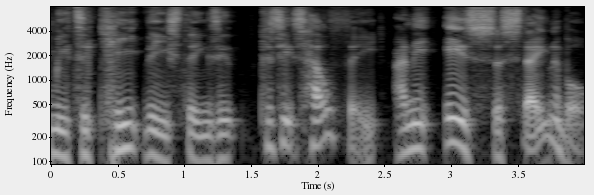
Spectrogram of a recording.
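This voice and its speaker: On a very clean recording with a silent background, a man uses a plain, everyday voice with a fairly high pitch and lively intonation. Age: 40s. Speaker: weight loss podcaster. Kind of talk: solo monologue. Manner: casual, unscripted.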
